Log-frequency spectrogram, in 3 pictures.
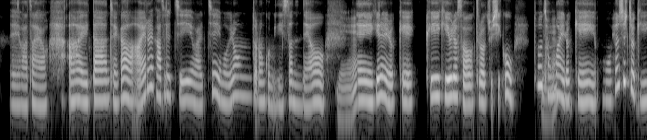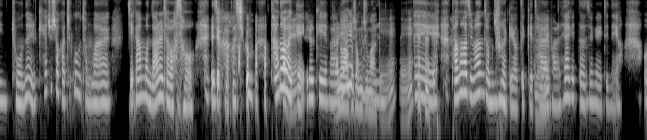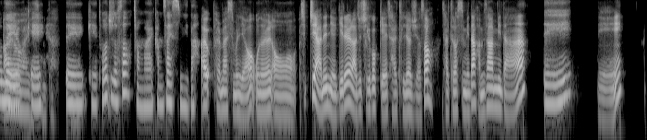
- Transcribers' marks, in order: tapping; other background noise; laughing while speaking: "잡아서 이제 가 가지고"; laugh; laugh; laughing while speaking: "정중하게"; laugh
- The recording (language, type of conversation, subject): Korean, advice, 아이를 가질지, 언제 갖는 게 좋을까요?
